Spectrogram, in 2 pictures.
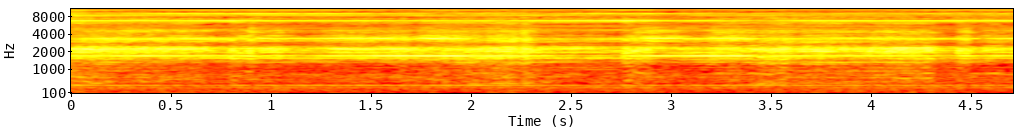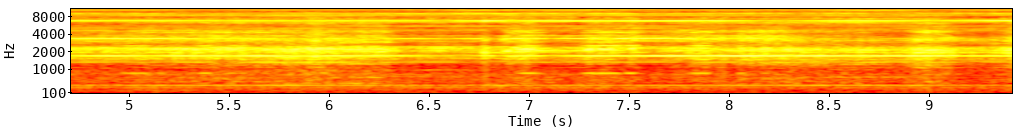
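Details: Atlas launcher gyro rotor on spin test, fed 115 V AC across terminals A and B via a 270 nF capacitor: a high, steady whine with several shrill tones over a hissy background and no low rumble, very noisy at full speed.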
